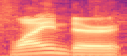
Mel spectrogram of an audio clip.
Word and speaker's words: Winder: Georgia W Winder Winder Winder is pronounced with a long eye like the word mind Winder Take Care Wind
